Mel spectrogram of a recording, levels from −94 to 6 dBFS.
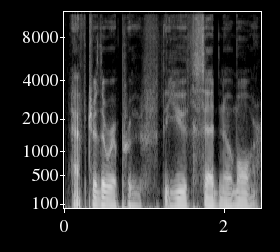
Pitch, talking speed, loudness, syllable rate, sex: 80 Hz, 195 wpm, -19 LUFS, 4.4 syllables/s, male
